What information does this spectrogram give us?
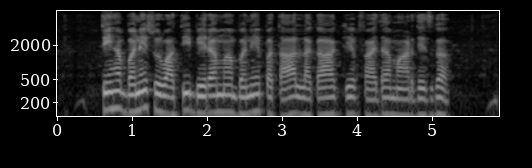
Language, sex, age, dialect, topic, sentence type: Chhattisgarhi, male, 25-30, Western/Budati/Khatahi, agriculture, statement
